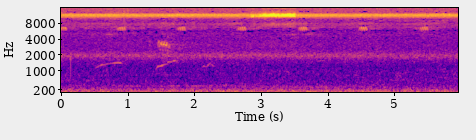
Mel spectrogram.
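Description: Faint outdoor ambience: a steady low rumble under a constant high insect whine, with short high insect chirps repeating a little under once a second. Two faint rising squeaks come in the first two seconds.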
